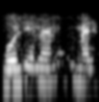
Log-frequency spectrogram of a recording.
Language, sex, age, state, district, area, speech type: Hindi, male, 30-45, Rajasthan, Jodhpur, urban, conversation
